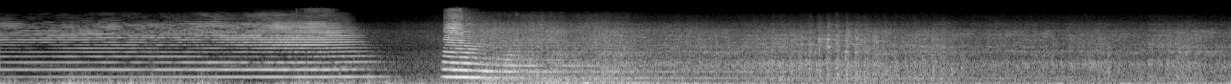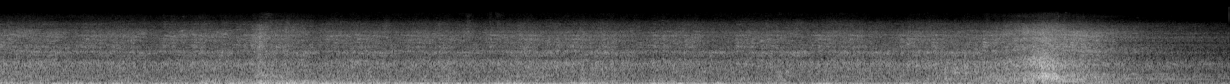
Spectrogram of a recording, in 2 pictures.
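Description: Indian Railways WAP-5 electric locomotive sounding its horn: one long steady blast growing louder as it approaches, then a second, loudest blast about four and a half seconds in whose pitch drops as the engine passes. After that comes the steady rumble and wheel clatter of the express's coaches running past at speed, swelling once near the end.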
